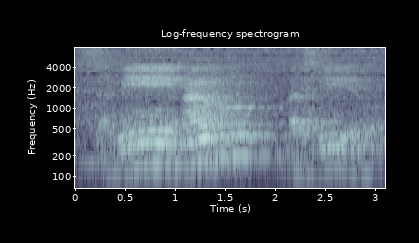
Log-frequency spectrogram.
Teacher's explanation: Ketika ada tanwin patah menghadapi huruf ba, dan ba ini adalah merupakan huruf iqlab, maka cara pembacaannya dirubah lagi. Nun ataupun tanwinnya tidak idhar ataupun tidak jelas, tapi kita rubah bentuknya menjadi masukan kepada mim.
